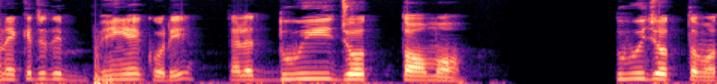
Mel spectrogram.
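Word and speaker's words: দ্বিজোত্তম: এর মতই হবে কিন্তু এখানে যে অন্তস্থ ব রয়েছে তার উচ্চারণ কার মত হবে উ এর মত হবে ঠিক আছে তাহলে এখানে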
